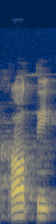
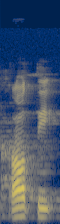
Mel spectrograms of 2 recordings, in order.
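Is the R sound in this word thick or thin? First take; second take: thin; thin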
